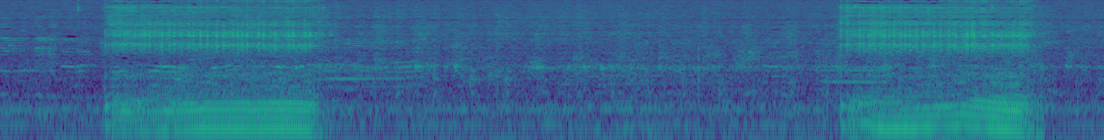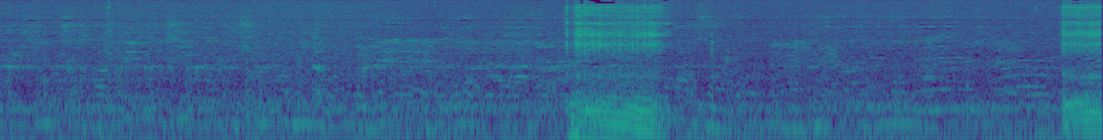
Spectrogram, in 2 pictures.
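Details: Shiratama, a three-month-old female kitten, snores as heavily as an old man: three loud, rasping breaths roughly four seconds apart, with a steady low hum between them.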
